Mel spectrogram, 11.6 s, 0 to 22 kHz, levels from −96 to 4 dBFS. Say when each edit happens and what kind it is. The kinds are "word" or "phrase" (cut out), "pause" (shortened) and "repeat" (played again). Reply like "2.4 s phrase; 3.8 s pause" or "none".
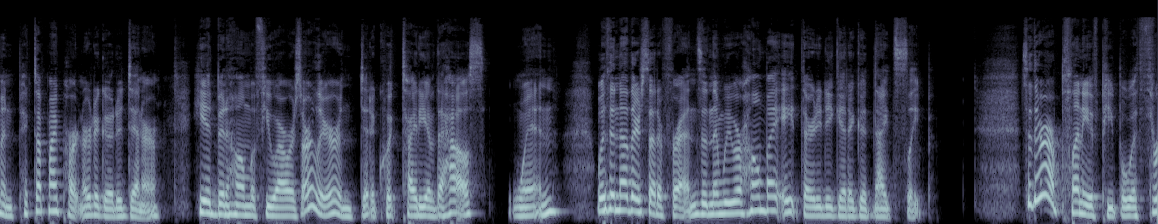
none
